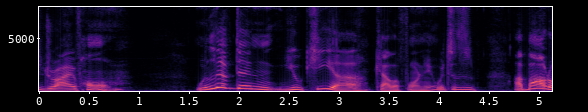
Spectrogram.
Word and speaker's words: Ukiah: We lived in Ukiah, California, which is about a 1-hour drive. Ukiah.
